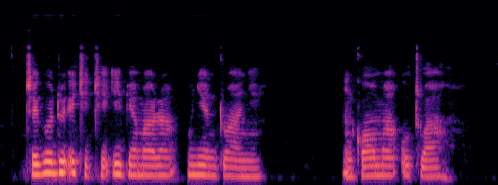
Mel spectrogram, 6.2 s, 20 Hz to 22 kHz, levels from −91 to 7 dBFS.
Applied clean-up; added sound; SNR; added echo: none; none; none; none.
